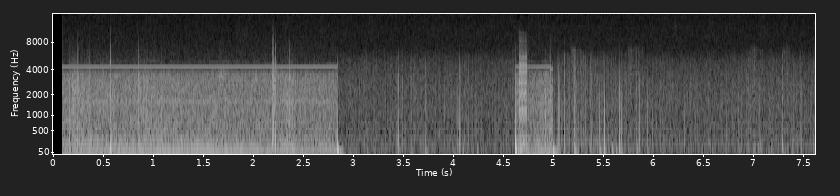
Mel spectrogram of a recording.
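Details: Strange noise on long wave radio, recorded 0134 UTC 06.06.2012 with DSL modem and router off, not from the home: irregular sharp crackles and pops over hiss, no steady rhythm; outside electrical interference of unknown origin.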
